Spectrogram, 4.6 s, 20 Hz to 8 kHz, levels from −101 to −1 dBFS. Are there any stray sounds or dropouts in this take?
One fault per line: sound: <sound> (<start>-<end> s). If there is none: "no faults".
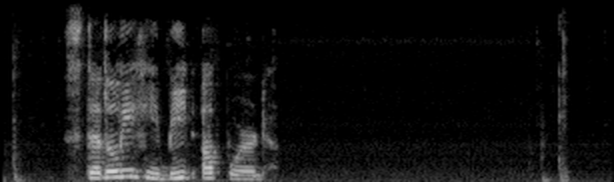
no faults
